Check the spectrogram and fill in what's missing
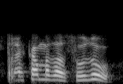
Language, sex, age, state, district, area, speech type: Kashmiri, male, 18-30, Jammu and Kashmir, Budgam, rural, conversation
